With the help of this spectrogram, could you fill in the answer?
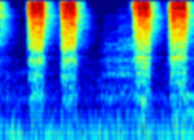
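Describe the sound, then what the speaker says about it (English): Undercoat sprayed from an aerosol can onto a metal part in four short, sharp hissing bursts with brief pauses between them, close and fairly quiet, with no talking. "sort of spray all the edges that are hard to get to first."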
